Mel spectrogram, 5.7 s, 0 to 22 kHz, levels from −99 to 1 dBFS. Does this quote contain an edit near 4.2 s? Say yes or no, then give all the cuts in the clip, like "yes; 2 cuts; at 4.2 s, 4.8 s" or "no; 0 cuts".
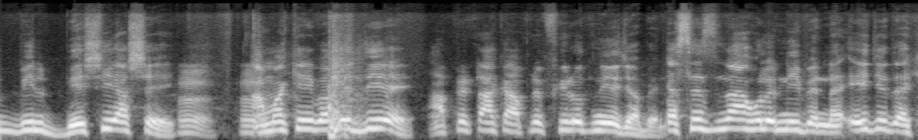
yes; 2 cuts; at 1.4 s, 4.2 s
